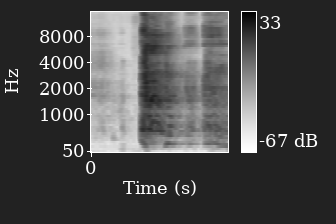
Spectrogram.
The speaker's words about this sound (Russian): Капец, я громко кашляю, да?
